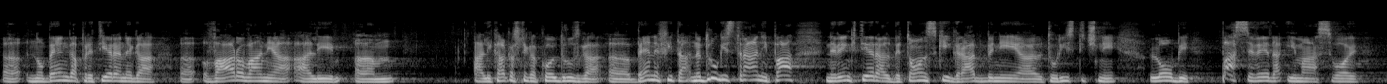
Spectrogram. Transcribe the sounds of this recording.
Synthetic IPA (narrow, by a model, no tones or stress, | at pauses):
ənɔbɛnɡapɾɛt̪iɾanɛɡaʋaɾɔʋanjaʔaliə | alikaːkəɾʃnɛɡakoːld̪ɾuːʒɡabɛnɛfit̪anad̪ɾuːɡist̪ɾaːnipanɛʋeːnkt̪eːɾalbɛt̪oːnskiɡɾaːd̪bɛnialt̪uɾist̪it͡ʃniloːbipasɛʋeːd̪aʔimasʋoːj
